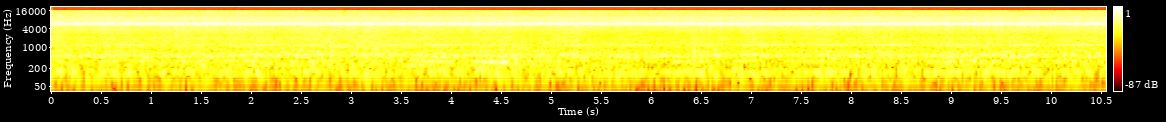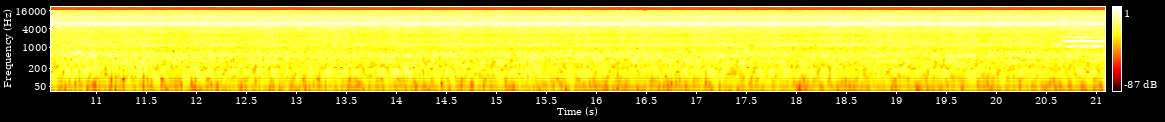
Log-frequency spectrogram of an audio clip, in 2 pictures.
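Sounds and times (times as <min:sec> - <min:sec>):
ventilation fan humming: 0:00.0 - 0:21.0
brief higher note: 0:20.6 - 0:21.0.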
